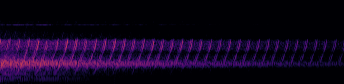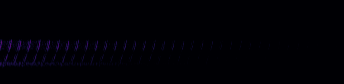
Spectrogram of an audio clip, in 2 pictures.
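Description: End of a deep house track: a rapidly pulsing synthesizer tone fades out steadily. The bass drops away about a second in, and the tone is gone about five seconds in.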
